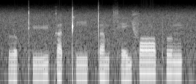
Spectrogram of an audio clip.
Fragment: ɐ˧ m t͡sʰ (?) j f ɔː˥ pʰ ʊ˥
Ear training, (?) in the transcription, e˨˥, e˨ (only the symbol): e˨˥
